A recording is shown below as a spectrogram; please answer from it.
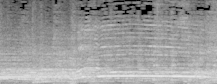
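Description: A woman's high voice through a PA system, holding long shouted calls that slide down at their ends, over regular janggu drum beats.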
